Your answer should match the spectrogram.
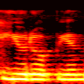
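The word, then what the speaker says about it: European: ये एक वॉल है, लेकिन इसका जो प्रोनाउंसिएशन है वो YOU से शुरू हो रहा है जो कि एक कॉन्सोनेंट है, इसलिए हम इसके आगे एन न लगाकर अ लगाएंगे।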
